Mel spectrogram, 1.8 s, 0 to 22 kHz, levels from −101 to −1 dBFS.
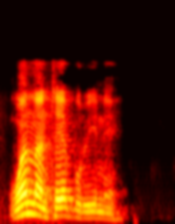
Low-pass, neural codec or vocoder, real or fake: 7.2 kHz; codec, 16 kHz, 2 kbps, X-Codec, WavLM features, trained on Multilingual LibriSpeech; fake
